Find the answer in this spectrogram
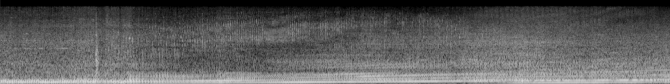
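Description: Classic convertible cars driving off, among them a Triumph TR6: engine note steady at first, then rising for several seconds as a car accelerates through a gear, easing back near the end.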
